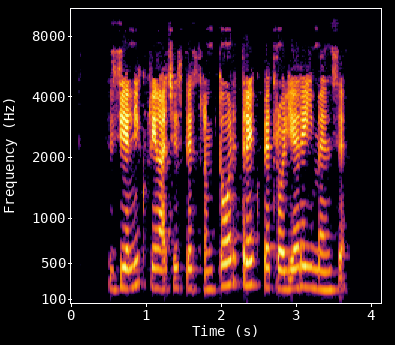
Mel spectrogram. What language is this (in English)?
Romanian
